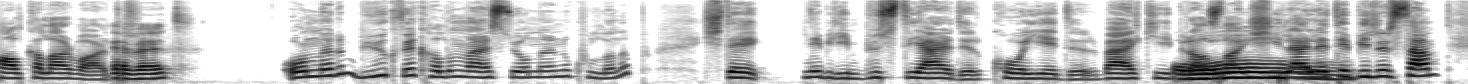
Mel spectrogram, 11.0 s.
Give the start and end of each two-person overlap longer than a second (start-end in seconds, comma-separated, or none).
8.8-10.2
